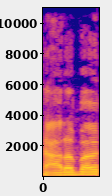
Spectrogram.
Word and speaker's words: Carabao: Is it Carabao? Oh, is that how you pronounce it? Carabao, yeah. Carabao. I've gone for a can of original Carabao, which I've never actually had before.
